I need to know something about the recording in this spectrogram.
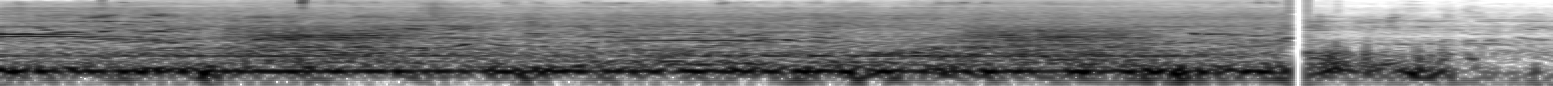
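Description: A noisy crowd chatters and screams outdoors.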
